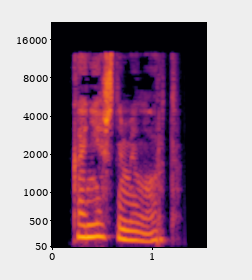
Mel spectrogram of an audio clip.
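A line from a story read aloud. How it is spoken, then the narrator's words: Breathed out. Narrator (Russian): Наконец выдохнула она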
